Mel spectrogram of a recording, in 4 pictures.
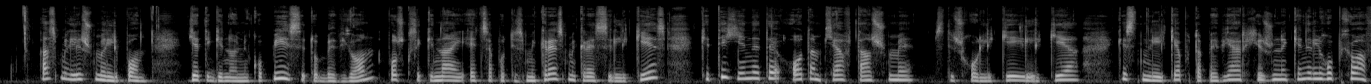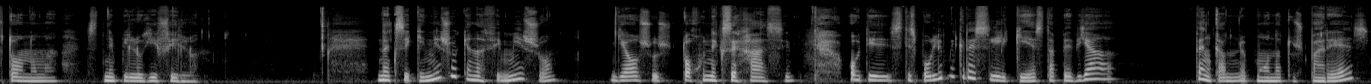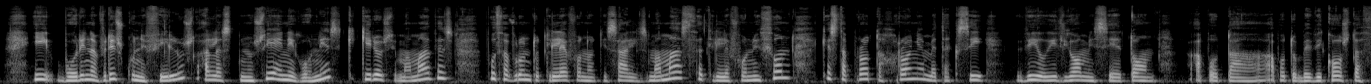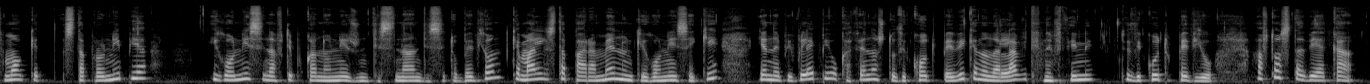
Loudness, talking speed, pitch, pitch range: -24 LUFS, 155 wpm, 190 Hz, 175-225 Hz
